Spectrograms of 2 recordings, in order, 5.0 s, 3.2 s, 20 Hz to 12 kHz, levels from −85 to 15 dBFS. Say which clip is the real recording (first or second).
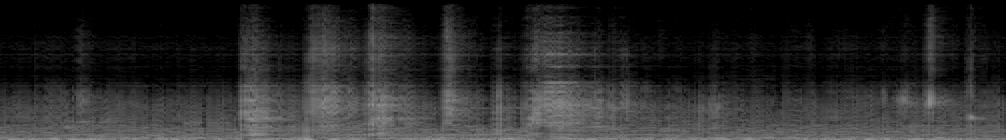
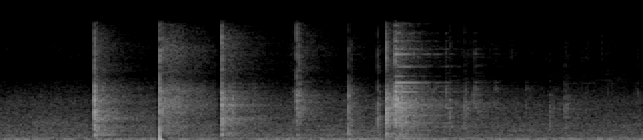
second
